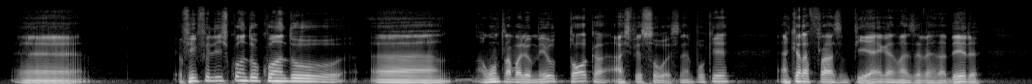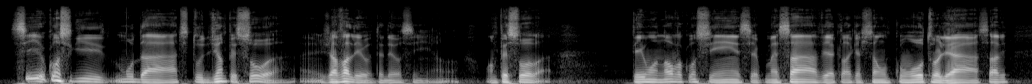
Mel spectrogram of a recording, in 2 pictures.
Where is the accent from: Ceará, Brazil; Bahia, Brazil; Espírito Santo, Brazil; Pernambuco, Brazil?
Pernambuco, Brazil; Recife; moved away as an adult; also born or lived in Belém; now in São Paulo, Brazil; eu sou do Recife, cresci perto da praia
